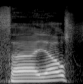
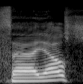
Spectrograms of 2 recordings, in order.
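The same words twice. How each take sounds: No difference in how they are said.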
